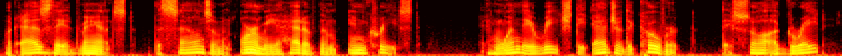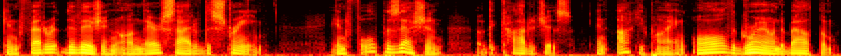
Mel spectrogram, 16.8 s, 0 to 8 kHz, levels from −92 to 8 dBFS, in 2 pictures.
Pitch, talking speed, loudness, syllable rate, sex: 100 Hz, 170 wpm, -20 LUFS, 5.0 syllables/s, male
